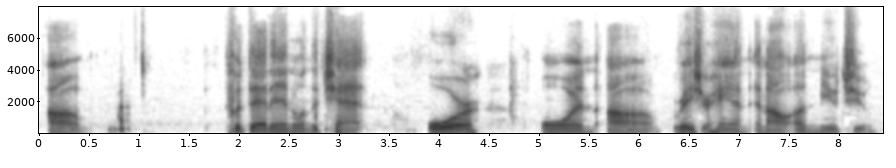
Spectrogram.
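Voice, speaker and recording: A man teaching an online business planning class, speaking in a measured way with frequent filler ums. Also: medium pitch, sharp tone, smooth, no room sound.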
